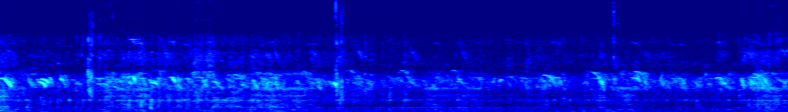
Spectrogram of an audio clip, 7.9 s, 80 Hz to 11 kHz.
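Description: Broiler chicks, about 500 to a block, cheep continuously on a poultry farm, a dense high-pitched chorus with scattered louder peeps and occasional sharper calls throughout.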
